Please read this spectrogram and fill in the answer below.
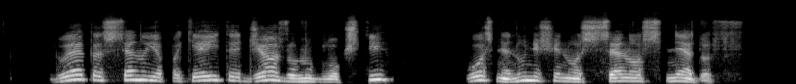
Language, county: Lithuanian, Klaipėda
